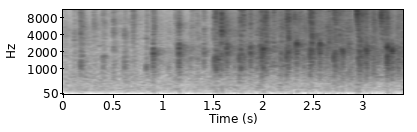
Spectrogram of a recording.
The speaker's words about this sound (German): Ja, Applaus. Also tosender Applaus. Ich hoffe, das hört man dann nachher auch in der Aufnahme. Klar. Tosender Applaus.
